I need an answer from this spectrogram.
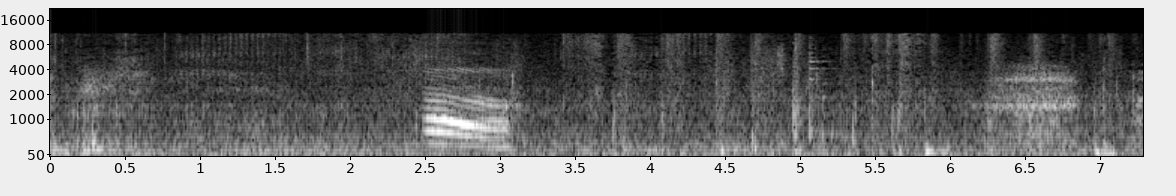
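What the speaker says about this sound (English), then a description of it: "there's a cat" A cat in the video game Hogwarts Legacy gives a single clear, rising-and-falling meow, moderately loud against faint game ambience and soft background sounds.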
